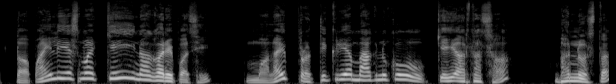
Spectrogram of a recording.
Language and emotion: Nepali, disgusted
